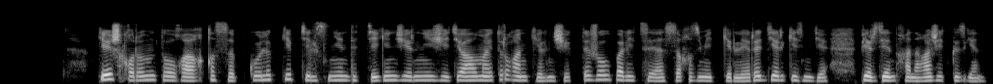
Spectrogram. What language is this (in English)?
Kazakh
